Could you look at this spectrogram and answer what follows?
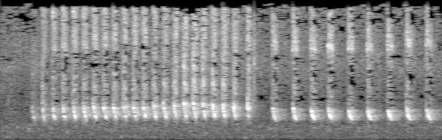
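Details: Rolling 'ngerol' song from a kapas tembak (black-winged flycatcher-shrike) used as a tutor recording, water flowing in the background: a dense run of sharp chirps, then slower, evenly spaced single chirps.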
